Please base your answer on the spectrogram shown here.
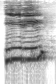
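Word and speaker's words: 일일: হ্যাঁ, এখানে কি উচ্চারণ হবে? ইরিল। এই যে এই রিউলটা উপরে যাবে গিয়া, তাহলে কি হলো ইরিল ইমনিদা। হ্যাঁ, ইমনিদা কিভাবে হলো? বিয়োগ বা শ্রেণীর পর যদি নিয়ম থাকে, তাহলে এই বিয়োগটা মতে উচ্চারণ হয়।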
